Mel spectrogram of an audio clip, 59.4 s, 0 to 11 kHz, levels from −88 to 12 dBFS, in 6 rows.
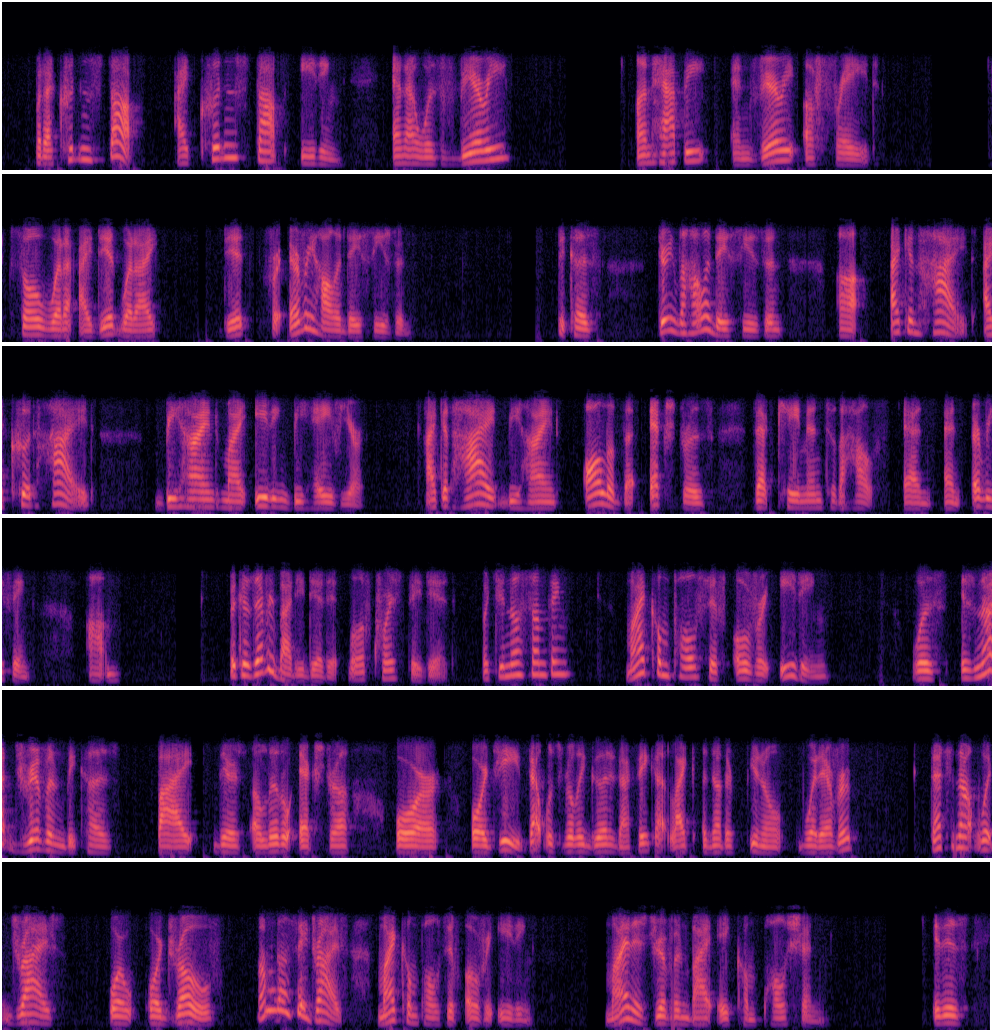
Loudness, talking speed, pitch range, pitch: -24 LUFS, 125 wpm, 120-180 Hz, 135 Hz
